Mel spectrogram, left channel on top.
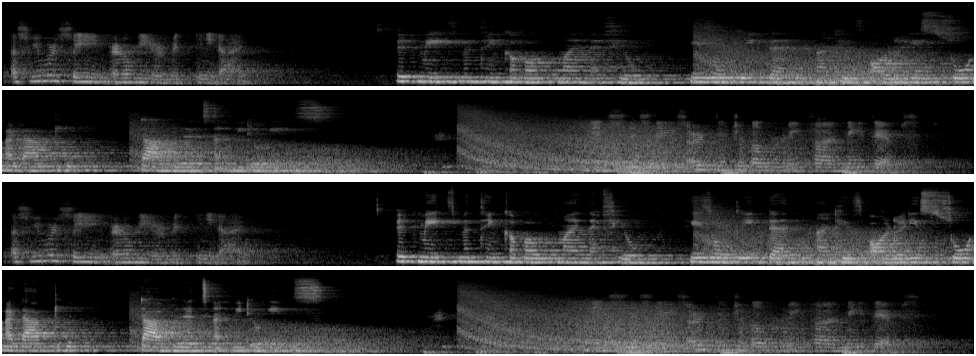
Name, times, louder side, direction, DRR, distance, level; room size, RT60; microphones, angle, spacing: voice 1, 0.1-2.5 15.5-19.1, left 1 dB, 15° left, 0.6 m, -35 dB
voice 2, 3.9-6.5 6.9-10.7 11.1-12.9 14.0-14.2 14.5-14.7 15.1-15.5 15.9-16.3, right 2 dB, 75° right, 1.1 m, -26 dB
sound 1, 6.1-6.2 6.9-9.8 10.2-10.5 10.8-17.9, equal, 5° right, 1.2 m, -35 dB
19.5 x 7.1 x 3.5 m
head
